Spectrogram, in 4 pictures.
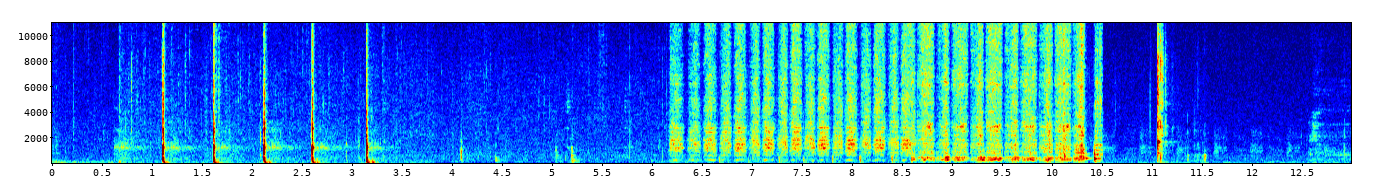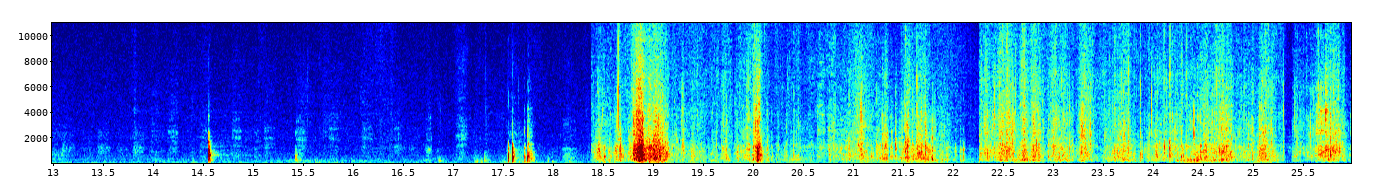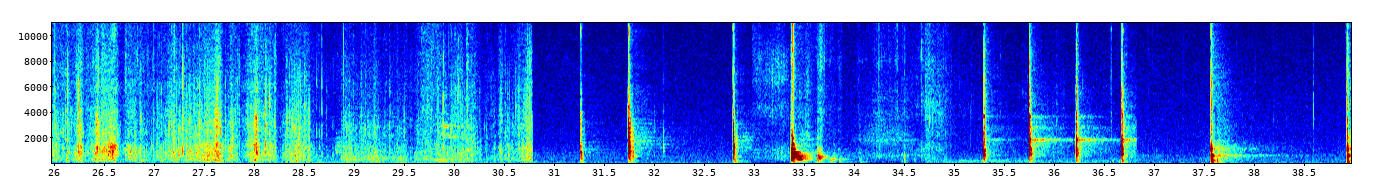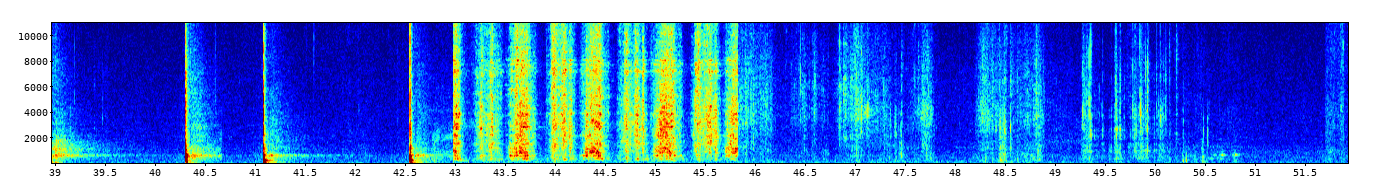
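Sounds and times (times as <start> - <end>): wood being chopped: 0.6 - 3.4, 32.8 - 33.9, 35.3 - 36.8, 37.6 - 38.0, 38.9 - 39.4, 40.3 - 41.4, 42.5 - 42.8
rustling and handling noise: 17.0 - 30.8, 43.0 - 50.9, 51.7 - 51.9.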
